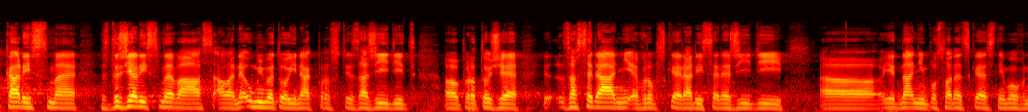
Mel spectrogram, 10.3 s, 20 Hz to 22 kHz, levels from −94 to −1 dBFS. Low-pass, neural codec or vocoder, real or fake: 10.8 kHz; none; real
